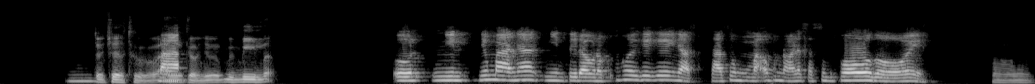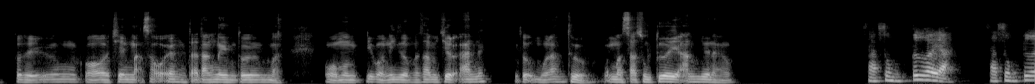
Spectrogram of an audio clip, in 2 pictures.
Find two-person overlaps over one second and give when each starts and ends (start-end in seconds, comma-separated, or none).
none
